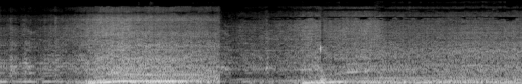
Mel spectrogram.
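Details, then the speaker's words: 32-year-old Cadillac Fleetwood Brougham 5.7L V8 after a starter repair and freeing a stuck fuel pump by hammering the tank. Engine catches and takes two clean rev blips that rise and settle smoothly with no stumble or knock; running normally. "Let's try starting it. Wish me luck! This engine is finally running normally."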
